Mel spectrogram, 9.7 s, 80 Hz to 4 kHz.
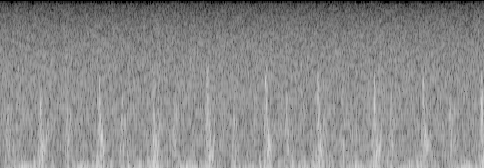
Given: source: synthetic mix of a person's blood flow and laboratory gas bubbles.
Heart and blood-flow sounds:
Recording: Doppler ultrasound of blood flow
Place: precordium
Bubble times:
6.98-7.18 s: bubbles
From the record:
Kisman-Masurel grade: 111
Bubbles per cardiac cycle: 1 to 2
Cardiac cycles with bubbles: 1 to 10%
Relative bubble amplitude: barely perceptible (0.100 to 0.250)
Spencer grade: 1 (occasional bubble signal discernible with the cardiac motion signal, with majority of cardiac periods free of bubbles)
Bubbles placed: anywhere in the cardiac cycle

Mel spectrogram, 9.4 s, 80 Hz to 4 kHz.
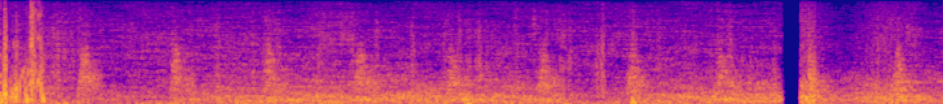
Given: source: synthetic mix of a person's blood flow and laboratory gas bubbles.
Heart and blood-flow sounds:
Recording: Doppler ultrasound of blood flow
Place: subclavian vein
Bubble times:
0.00-0.47 s: bubbles
From the record:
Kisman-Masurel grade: 212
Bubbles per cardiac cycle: several, 3 to 8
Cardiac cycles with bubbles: 1 to 10%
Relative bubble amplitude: moderate (0.250 to 0.450)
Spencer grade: 1 (occasional bubble signal discernible with the cardiac motion signal, with majority of cardiac periods free of bubbles)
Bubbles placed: anywhere in the cardiac cycle

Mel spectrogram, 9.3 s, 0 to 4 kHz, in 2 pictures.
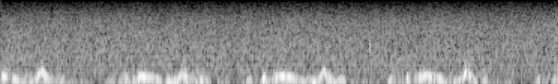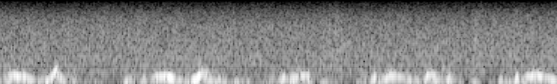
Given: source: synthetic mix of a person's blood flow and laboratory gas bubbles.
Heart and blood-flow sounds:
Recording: Doppler ultrasound of blood flow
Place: precordium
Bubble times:
3.04-3.11 s: bubbles
From the record:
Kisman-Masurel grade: 112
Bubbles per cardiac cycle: 1 to 2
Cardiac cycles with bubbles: 1 to 10%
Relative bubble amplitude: moderate (0.250 to 0.450)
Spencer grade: 1 (occasional bubble signal discernible with the cardiac motion signal, with majority of cardiac periods free of bubbles)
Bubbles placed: anywhere in the cardiac cycle

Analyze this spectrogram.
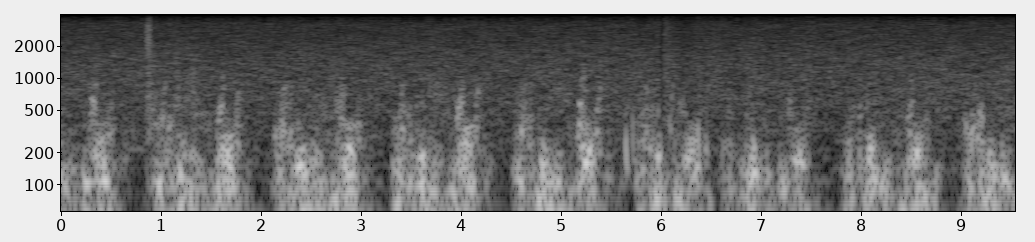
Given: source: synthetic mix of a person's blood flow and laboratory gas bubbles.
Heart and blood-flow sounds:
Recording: Doppler ultrasound of blood flow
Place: precordium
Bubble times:
5.62-5.75 s: bubbles
5.93-6.01 s: bubbles
6.06-6.14 s: bubbles
6.33-6.47 s: bubbles
From the record:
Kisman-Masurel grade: 222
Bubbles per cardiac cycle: several, 3 to 8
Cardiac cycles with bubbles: 10 to 50%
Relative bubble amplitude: moderate (0.250 to 0.450)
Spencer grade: 2 (many but less than half of the cardiac periods contain bubble signals, singularly or in groups)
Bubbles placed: only in the low amplitude regions of the cardiac cycle

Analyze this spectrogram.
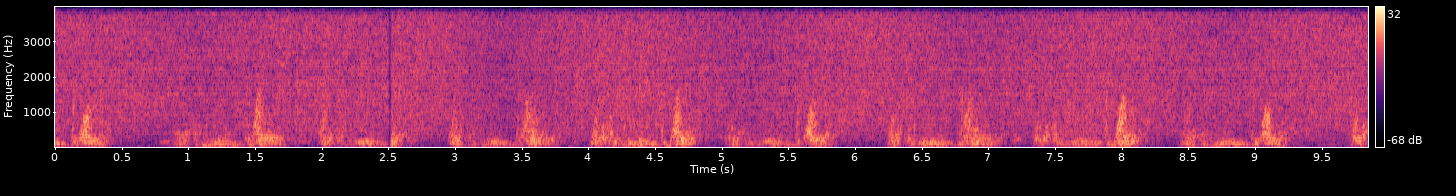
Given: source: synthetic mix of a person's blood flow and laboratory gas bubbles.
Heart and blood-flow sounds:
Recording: Doppler ultrasound of blood flow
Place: precordium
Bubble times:
0.00-0.10 s: bubbles
From the record:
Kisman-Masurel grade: 221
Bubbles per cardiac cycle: several, 3 to 8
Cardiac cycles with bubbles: 10 to 50%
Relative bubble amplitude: barely perceptible (0.100 to 0.250)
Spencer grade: 2 (many but less than half of the cardiac periods contain bubble signals, singularly or in groups)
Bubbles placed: only in the low amplitude regions of the cardiac cycle

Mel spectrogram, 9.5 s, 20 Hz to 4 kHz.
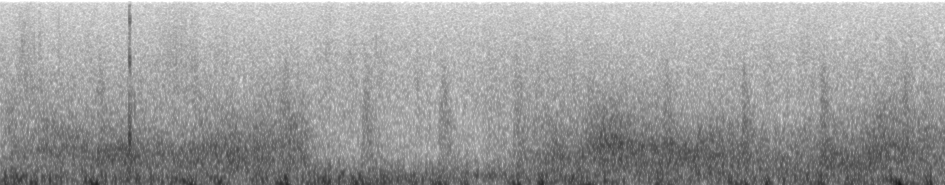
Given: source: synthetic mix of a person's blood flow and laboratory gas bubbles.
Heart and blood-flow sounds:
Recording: Doppler ultrasound of blood flow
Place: subclavian vein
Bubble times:
1.26-1.35 s: bubbles
From the record:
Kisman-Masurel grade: 113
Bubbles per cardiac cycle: 1 to 2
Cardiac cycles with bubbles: 1 to 10%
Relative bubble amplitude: loud (0.450 to 0.775)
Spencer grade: 1 (occasional bubble signal discernible with the cardiac motion signal, with majority of cardiac periods free of bubbles)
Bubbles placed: anywhere in the cardiac cycle

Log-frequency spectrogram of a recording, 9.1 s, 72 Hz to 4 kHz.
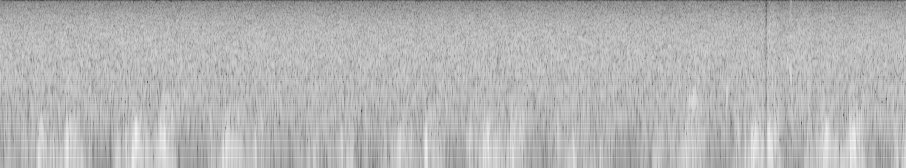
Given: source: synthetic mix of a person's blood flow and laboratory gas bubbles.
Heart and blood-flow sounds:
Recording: Doppler ultrasound of blood flow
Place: precordium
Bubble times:
6.75-7.10 s: bubbles
7.23-7.31 s: bubbles
7.36-7.46 s: bubbles
7.86-8.15 s: bubbles
From the record:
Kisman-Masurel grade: 221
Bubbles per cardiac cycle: several, 3 to 8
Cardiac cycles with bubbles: 10 to 50%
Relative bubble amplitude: barely perceptible (0.100 to 0.250)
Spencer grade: 2 (many but less than half of the cardiac periods contain bubble signals, singularly or in groups)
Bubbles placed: anywhere in the cardiac cycle

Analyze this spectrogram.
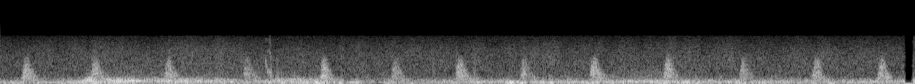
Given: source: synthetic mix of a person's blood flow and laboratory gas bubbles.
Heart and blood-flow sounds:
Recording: Doppler ultrasound of blood flow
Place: subclavian vein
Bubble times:
2.64-2.98 s: bubbles
From the record:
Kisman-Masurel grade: 111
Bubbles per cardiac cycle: 1 to 2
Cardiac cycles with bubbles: 1 to 10%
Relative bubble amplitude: barely perceptible (0.100 to 0.250)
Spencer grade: 1 (occasional bubble signal discernible with the cardiac motion signal, with majority of cardiac periods free of bubbles)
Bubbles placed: anywhere in the cardiac cycle

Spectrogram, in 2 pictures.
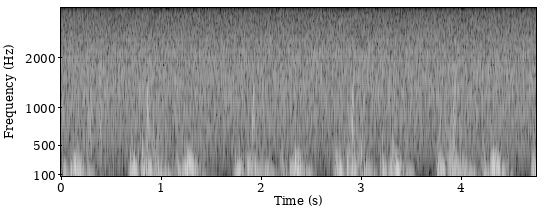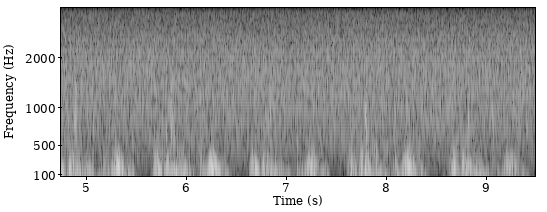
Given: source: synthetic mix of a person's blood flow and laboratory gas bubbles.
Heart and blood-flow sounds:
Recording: Doppler ultrasound of blood flow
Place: precordium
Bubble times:
no bubbles
From the record:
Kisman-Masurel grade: 000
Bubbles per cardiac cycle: 0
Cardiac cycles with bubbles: 0%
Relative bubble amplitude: no bubbles discernible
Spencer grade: 0 (complete lack of bubble signals)

